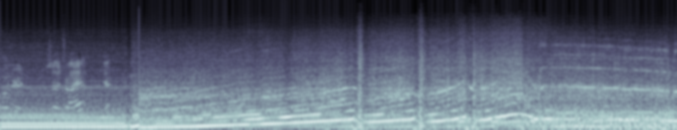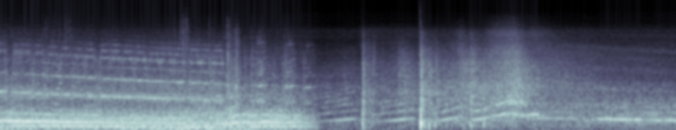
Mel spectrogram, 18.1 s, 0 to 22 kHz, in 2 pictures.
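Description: A Nissan S15 engine revs loud and close on a dyno, climbing through repeated pulls with rising and falling pitch and a sharp crack or two, then dropping to a lower idle-like rumble near the end as a voice speaks.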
